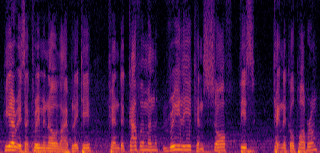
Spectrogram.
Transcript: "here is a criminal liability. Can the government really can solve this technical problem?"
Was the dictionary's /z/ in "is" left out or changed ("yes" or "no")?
yes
